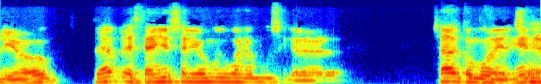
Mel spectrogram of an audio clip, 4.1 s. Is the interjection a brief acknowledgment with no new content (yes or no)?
yes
